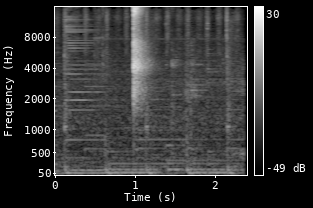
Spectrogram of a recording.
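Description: Background music with steady low notes, and a single sharp click about a second in.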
